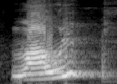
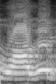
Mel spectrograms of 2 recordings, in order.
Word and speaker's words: vowel: इसका प्रोनाउंसिएशन पर ध्यान दीजिएगा क्योंकि बच्चे इसको वावेल पढ़ते हैं, तो आज से हम वावेल ना कहकर इसको हम वाउल कहेंगे। क्लियर बच्चों? इसका शुद्ध प्रोनाउंसिएशन आपका वाउल है, न कि वावेल है।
